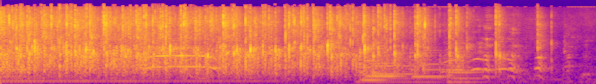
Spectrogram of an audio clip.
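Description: A theater audience breaks into a sustained, dense round of applause, loud and continuous, with a few sustained musical notes sounding beneath it before the clapping thins out at the end.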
